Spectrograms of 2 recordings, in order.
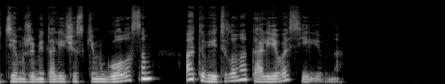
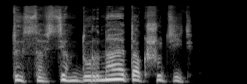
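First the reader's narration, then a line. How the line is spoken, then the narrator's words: Hiss. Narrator (Russian): зашипела на нее Лариса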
